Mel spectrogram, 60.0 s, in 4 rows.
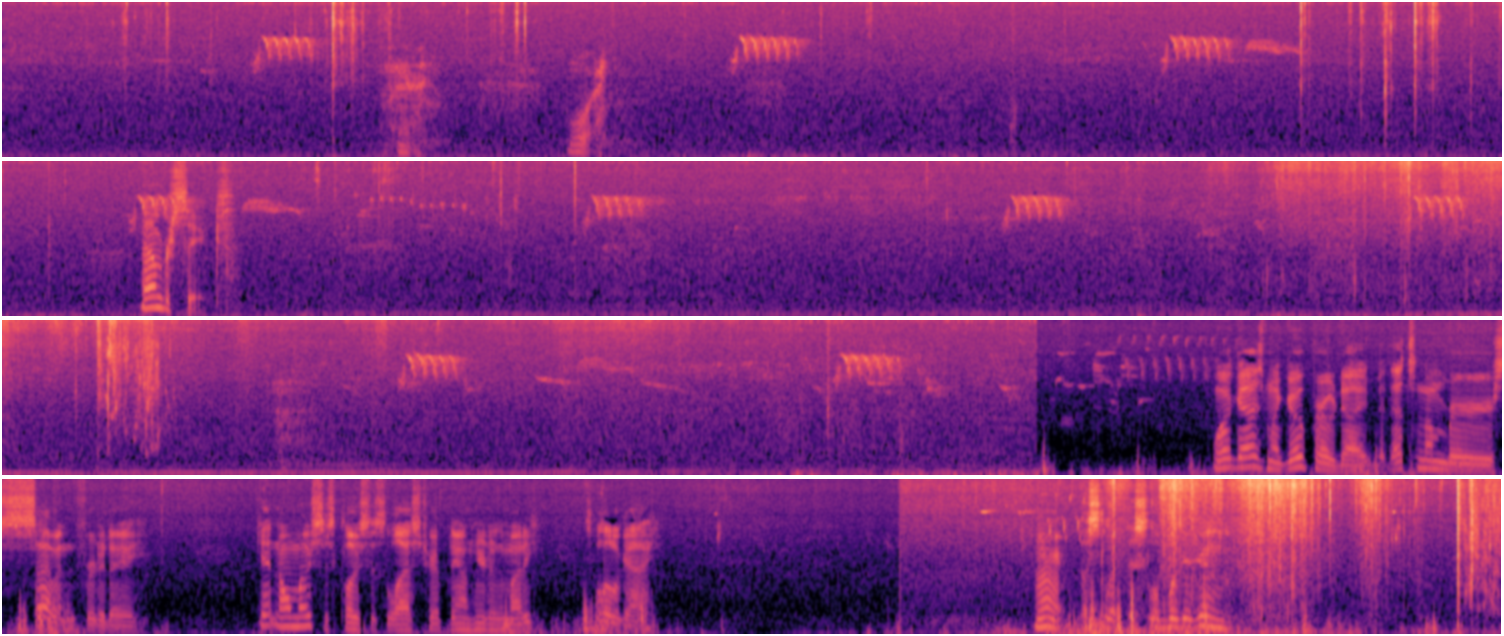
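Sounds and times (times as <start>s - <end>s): songbird trill: 0.0s - 46.4s, 47.3s - 59.9s.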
